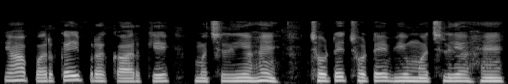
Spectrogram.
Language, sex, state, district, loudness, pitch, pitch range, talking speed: Hindi, male, Chhattisgarh, Balrampur, -20 LUFS, 155 Hz, 150-165 Hz, 155 wpm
